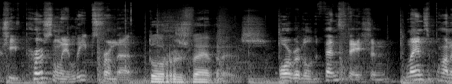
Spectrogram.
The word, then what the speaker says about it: Torres Vedras: Wait, how do you pronounce that? Torres Vedras. What? Torres Vedras. Oh, and people mispronounce Cairo. The Master Chief personally leaps from the Torres Vedras orbital defense station, lands upon an invading Covenant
